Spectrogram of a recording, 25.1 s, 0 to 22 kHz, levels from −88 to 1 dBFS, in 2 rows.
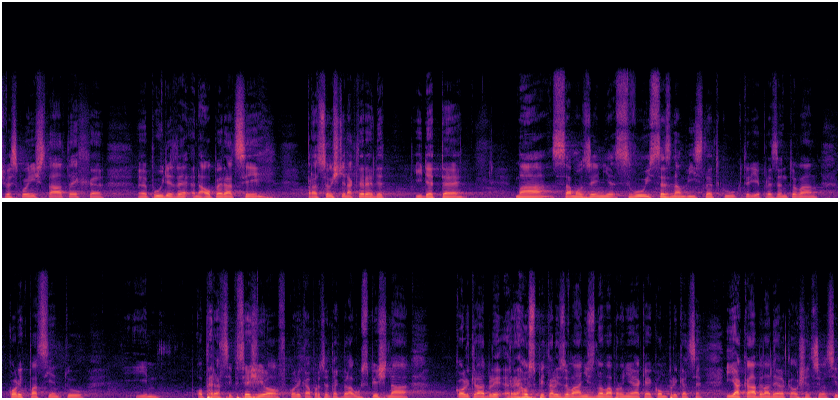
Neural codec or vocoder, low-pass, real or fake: none; 14.4 kHz; real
